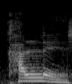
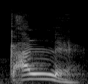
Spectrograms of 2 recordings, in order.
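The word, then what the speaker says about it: Calais: 칼레의 시민이라고 하는 작품이에요 칼레의 시민 자 이게 무슨 작품이냐 men 제가 설명을 좀 드릴게요 프랑스에 보면은 칼레 어 깔레 칼레라 보통 이제 발음을 하는데요 칼레라 하는 도시가 있어요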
